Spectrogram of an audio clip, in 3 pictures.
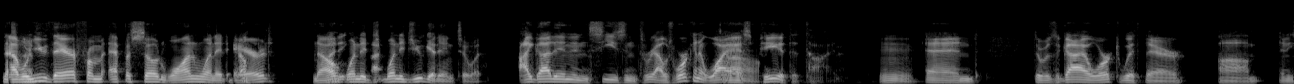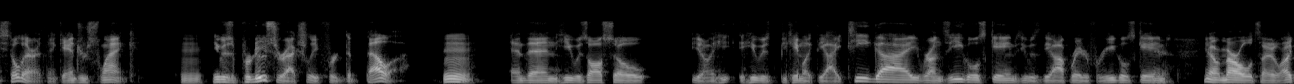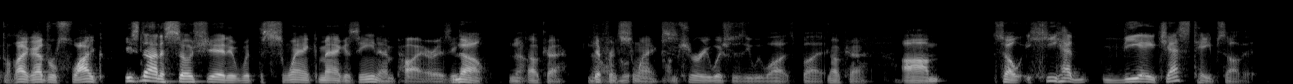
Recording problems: high frequencies cut off; noticeable; nothing above 8 kHz

